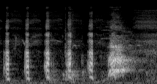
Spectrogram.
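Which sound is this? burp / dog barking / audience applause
dog barking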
